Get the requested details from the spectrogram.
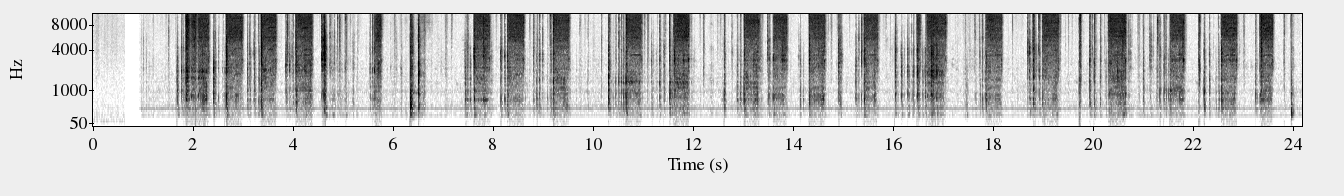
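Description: An electric screwdriver whirs in short, rapid bursts.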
